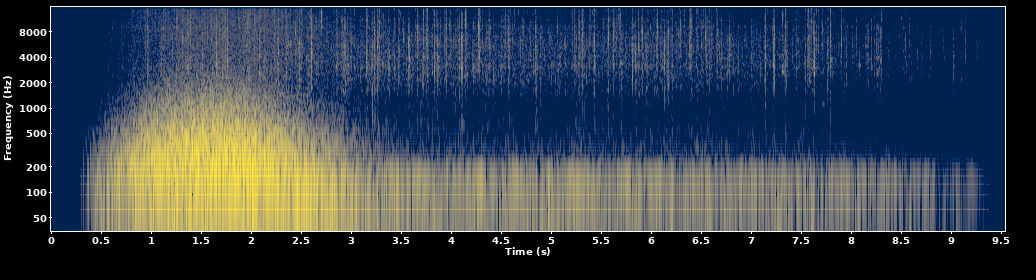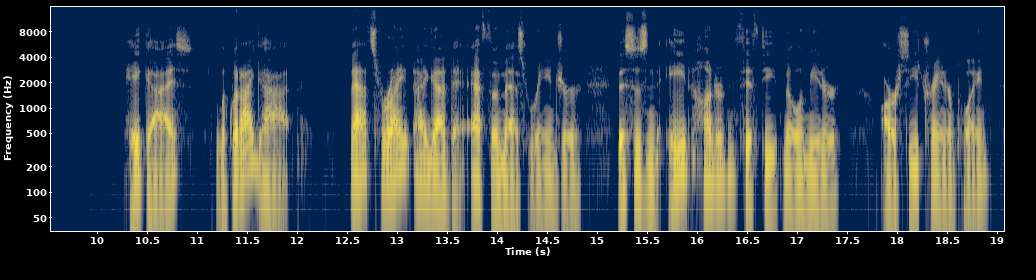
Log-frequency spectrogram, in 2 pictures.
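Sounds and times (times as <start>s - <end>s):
fine crackle: 0.3s - 9.4s
deep swell: 0.4s - 3.3s
low hum: 0.4s - 3.6s.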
